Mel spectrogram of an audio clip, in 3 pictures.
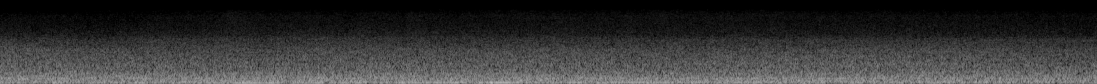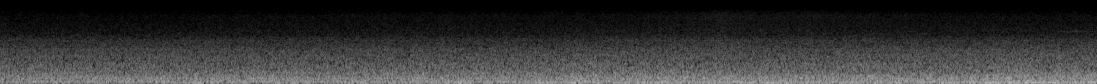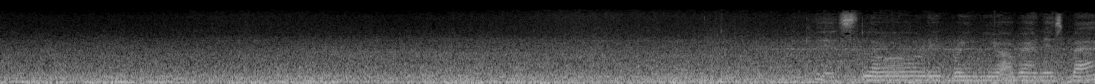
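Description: Steady outdoor background noise: an even rushing hiss over a low rumble, getting slightly louder in the second half.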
